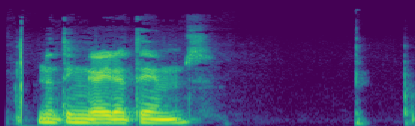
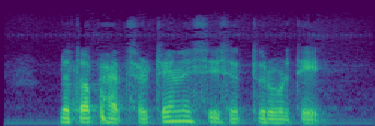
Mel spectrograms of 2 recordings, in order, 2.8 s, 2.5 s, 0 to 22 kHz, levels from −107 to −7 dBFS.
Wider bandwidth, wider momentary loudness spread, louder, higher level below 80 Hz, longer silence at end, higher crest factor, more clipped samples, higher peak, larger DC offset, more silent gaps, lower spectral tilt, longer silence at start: second, 8.8 kHz vs 12 kHz; about the same, 8 LU vs 7 LU; first, -17 LUFS vs -33 LUFS; first, -60 dBFS vs -68 dBFS; about the same, 0.35 s vs 0.35 s; about the same, 18 dB vs 20 dB; neither; first, -2 dBFS vs -14 dBFS; neither; neither; about the same, -7 dB/octave vs -7.5 dB/octave; second, 0.1 s vs 0.4 s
